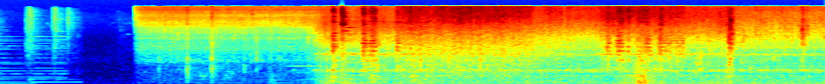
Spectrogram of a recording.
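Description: Food sizzling as it is stir-fried in a hot wok, with a few clinks of a metal ladle against the pan. The sizzle starts as a soft hiss a little over a second in and turns loud about three seconds in.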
